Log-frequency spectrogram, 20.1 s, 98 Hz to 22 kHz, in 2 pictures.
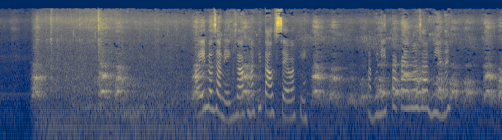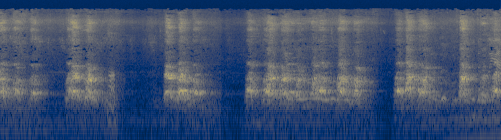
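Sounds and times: dogs barking: 0:00.6 - 0:01.1, 0:01.9 - 0:02.8, 0:03.8 - 0:05.5, 0:06.2 - 0:12.4, 0:13.3 - 0:20.0.

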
